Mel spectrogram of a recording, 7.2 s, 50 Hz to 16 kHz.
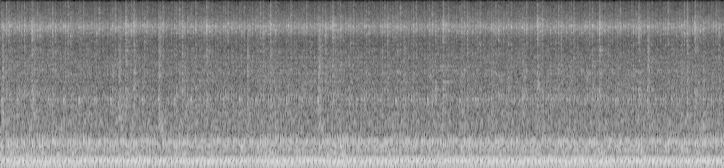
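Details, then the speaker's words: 1974 Plymouth Duster slant six, cold start at 21°F: a loud idle with an uneven, stumbling beat, a miss at idle. The owner suspects the valve train is too tight and plans to adjust the valves; cause unconfirmed. "As you can hear, that thing had a miss in it, and I think the valve train is too tight."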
